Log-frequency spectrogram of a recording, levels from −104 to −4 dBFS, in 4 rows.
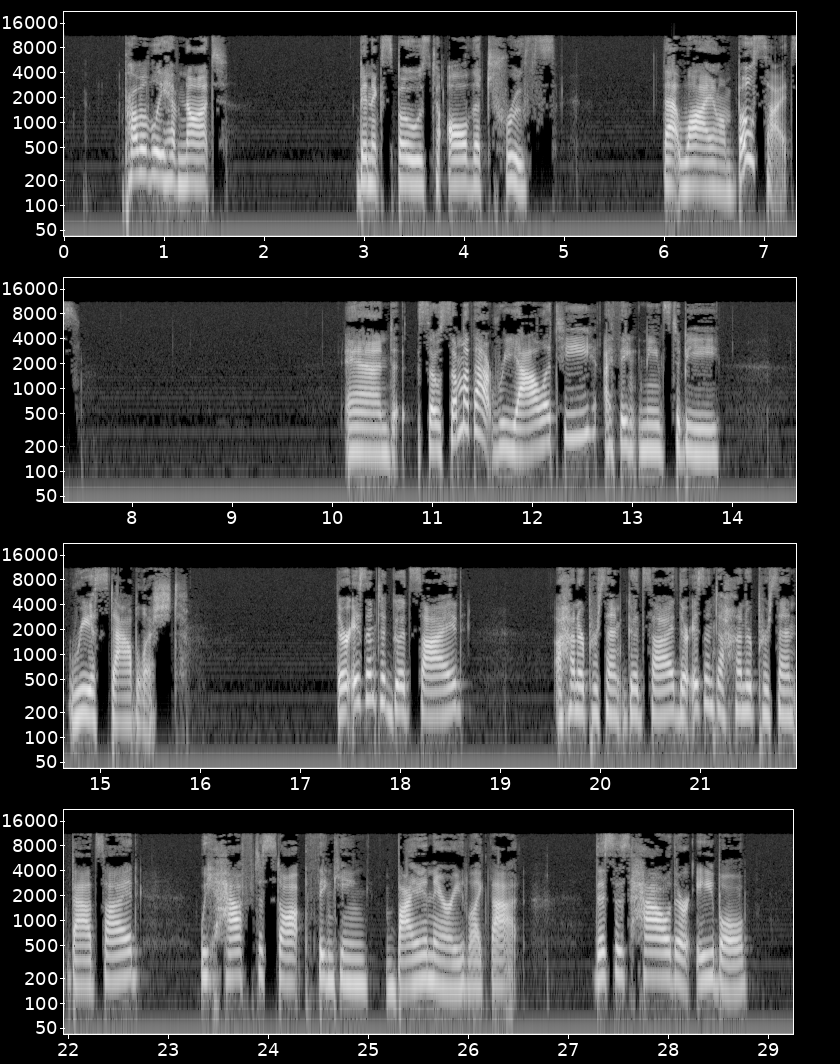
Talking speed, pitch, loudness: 110 wpm, 175 Hz, -21 LUFS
